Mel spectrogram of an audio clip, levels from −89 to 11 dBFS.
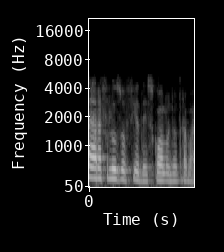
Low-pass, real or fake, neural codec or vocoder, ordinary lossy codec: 5.4 kHz; fake; codec, 16 kHz, 16 kbps, FreqCodec, smaller model; none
